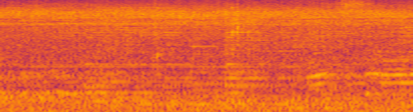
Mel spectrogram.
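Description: Passenger train running along the track, a steady rumble heard from inside the carriage, with music playing over it.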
